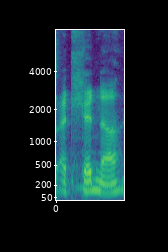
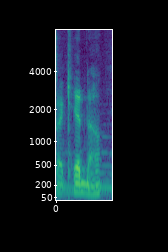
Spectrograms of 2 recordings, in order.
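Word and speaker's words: echidna: better character than me I always pronounced his species as a chida and it wasn't until I was much older when I learned it was pronounced a kidna I was the same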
